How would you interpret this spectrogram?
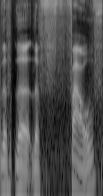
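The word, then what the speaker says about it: LeFauve: So yeah, actually, Meg the Fauve, I know I'm not pronouncing that right.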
